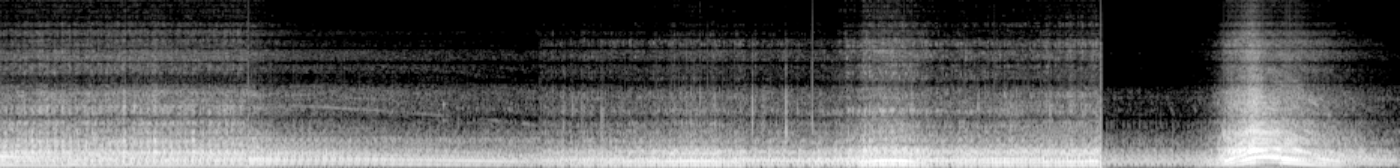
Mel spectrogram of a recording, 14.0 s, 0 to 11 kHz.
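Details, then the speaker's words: Crashed Audi R8 V8 from a salvage auction, just started: very loud, raspy, booming exhaust as it revs and the whole car moves; owner unsure whether the exhaust is damaged or normal, and smoke may be appearing. "This thing is This thing sounds absolutely crazy. I I don't I don't know if the exhaust is damaged or is that how they actually sound because as far as I know the the exhaust is stuck, but listen to this."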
